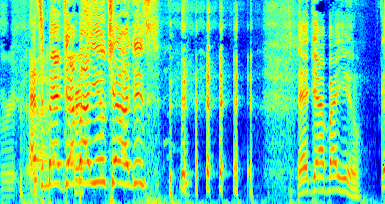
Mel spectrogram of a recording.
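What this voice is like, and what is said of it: Impression of Mike Mad Dog. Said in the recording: “weekly impersonation of Mike Mad Dog”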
